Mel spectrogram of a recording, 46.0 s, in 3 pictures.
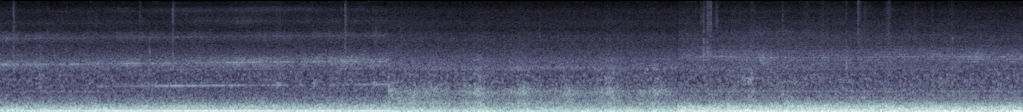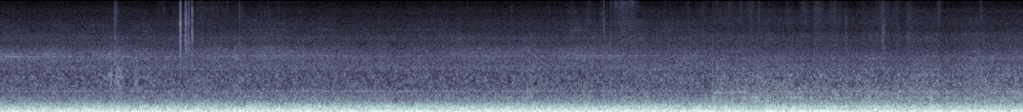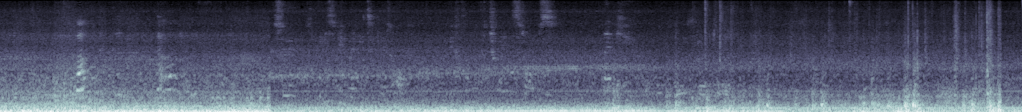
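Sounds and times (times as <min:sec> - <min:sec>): train rumble inside cabin: 0:00.0 - 0:46.0.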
